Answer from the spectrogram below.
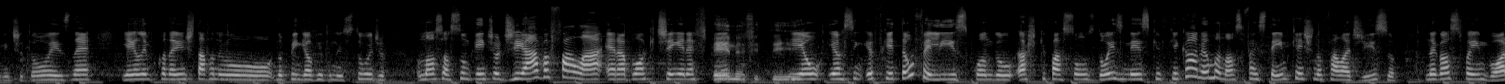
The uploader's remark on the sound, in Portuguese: Diretamente do palco The Enemy by TNT no BIG Festival 2023. No maior festival de games da América Latina.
